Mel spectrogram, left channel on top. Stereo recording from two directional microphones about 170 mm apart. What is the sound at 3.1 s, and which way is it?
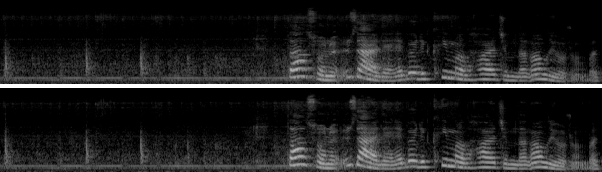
A woman's voice, 40° right (ahead or behind).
